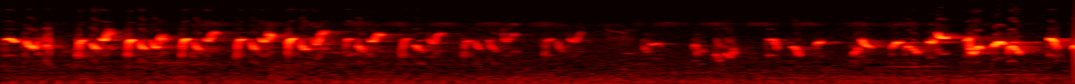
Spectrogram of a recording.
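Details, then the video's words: Wild sooty-headed bulbul singing energetically amid nature sounds, a lure recording for training caged birds: a continuous run of quick bubbly, warbling whistled notes bouncing up and down, with a brief lull midway. "trucuk gacor ngalas full suara alam"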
